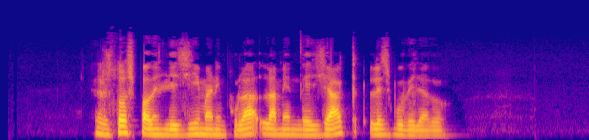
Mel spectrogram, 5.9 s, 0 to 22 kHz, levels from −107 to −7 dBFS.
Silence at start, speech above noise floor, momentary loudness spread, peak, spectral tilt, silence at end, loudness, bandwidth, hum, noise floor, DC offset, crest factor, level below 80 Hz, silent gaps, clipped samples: 0.95 s; 56 dB; 9 LU; -2 dBFS; -8 dB/octave; 1.45 s; -22 LUFS; 8 kHz; none; -77 dBFS; under 0.1%; 22 dB; -60 dBFS; none; under 0.1%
